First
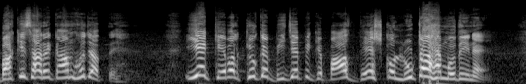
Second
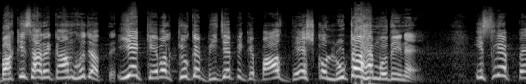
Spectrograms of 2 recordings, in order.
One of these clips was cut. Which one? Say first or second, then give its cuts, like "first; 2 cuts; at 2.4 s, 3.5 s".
second; 1 cut; at 1.1 s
